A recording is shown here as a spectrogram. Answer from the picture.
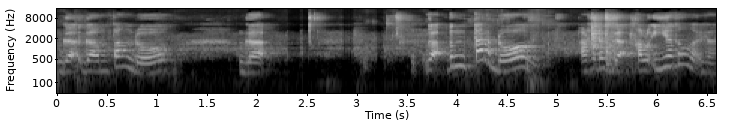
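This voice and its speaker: Amid noticeable background noise and audible room echo, a woman speaks at a moderate pace in a raised, projected, high voice, her pitch swinging very widely between long, frequent pauses. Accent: Pekanbaru. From Pekanbaru, Riau, Indonesia (Malay). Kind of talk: casual livestream chat reading viewer questions. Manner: casual, code-switching with English.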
